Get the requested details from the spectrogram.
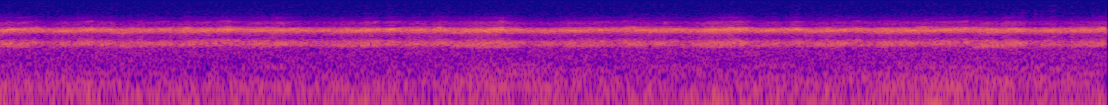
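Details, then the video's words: Frog chorus at night in a spring wetland behind a home, live recording: unbroken layered trilling from countless callers, holding an even high and lower pitch, with slight swells in loudness every few seconds. "Ambient Noise for Sleep Frogs"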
